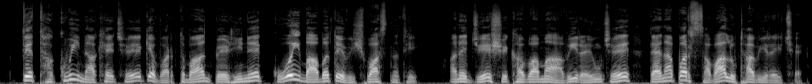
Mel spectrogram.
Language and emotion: Gujarati, disgusted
